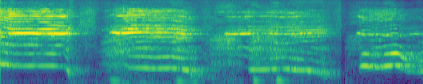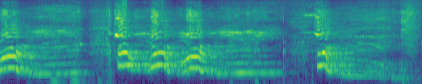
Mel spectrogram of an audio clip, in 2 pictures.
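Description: Dogs barking in greeting, one a Welsh terrier, in a busy run of high, whiny yips, short barks and wavering howl-like calls that overlap throughout.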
